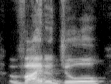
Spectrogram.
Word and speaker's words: VitaJuwel: Or if you just goo- Google search VitaJuwel and um it's spelled weird.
